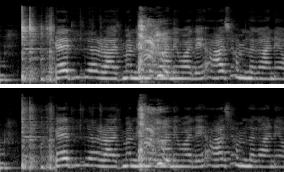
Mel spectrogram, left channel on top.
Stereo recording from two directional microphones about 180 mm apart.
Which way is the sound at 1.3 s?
35° right (ahead or behind).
